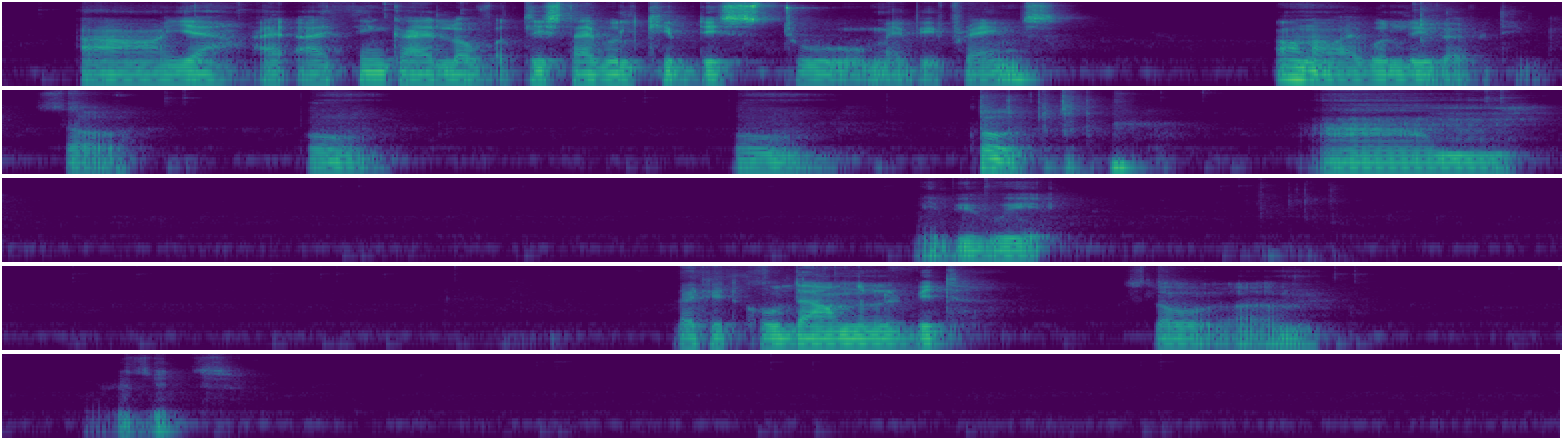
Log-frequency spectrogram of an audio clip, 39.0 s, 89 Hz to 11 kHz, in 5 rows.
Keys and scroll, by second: 6.9 d, 12.5 d, 13.0 ctrl+s, 22.0 ctrl+c.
